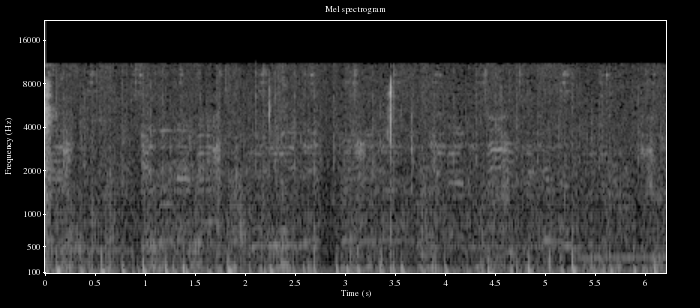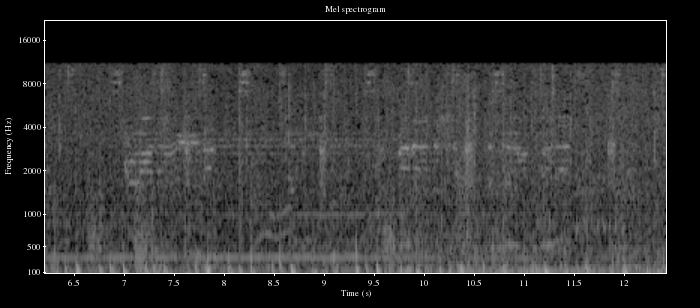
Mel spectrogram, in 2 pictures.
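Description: Hooves pound in a fast, steady galloping rhythm as a horse runs in the video game Red Dead Redemption 2, continuous and fairly close, with occasional snorts and faint game sounds beneath.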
